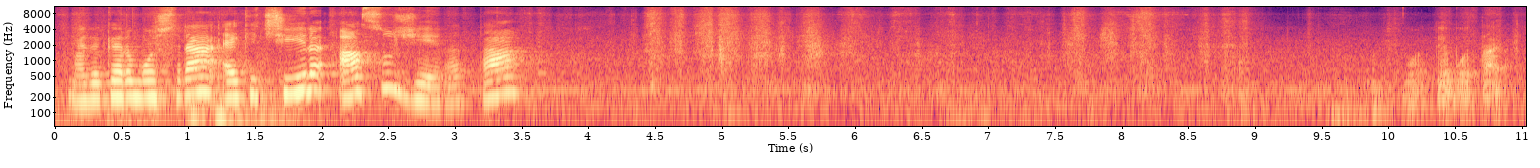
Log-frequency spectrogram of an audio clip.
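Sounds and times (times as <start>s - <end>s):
sponge scrubbing window glass: 0.0s - 9.1s.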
